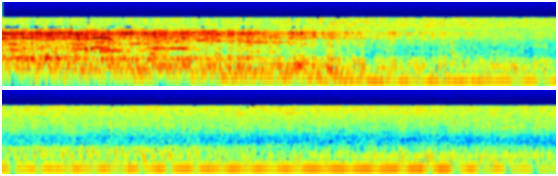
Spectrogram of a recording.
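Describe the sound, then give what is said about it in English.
A plane that overshot the airfield with brakes not holding crashes into a hangar in a loud, chaotic burst of smashing noise lasting a few seconds, which then settles into a steady, low droning rumble with no voices. “For a terrifying instant, Nelson, your mind was staggered by the awful impact.”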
